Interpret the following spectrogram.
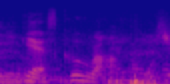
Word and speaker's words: Guraw: Yes, Guru.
